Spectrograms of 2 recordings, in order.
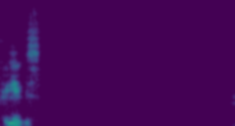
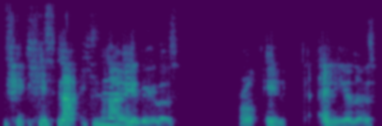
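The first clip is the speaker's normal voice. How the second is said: quiet admission; 10 dB quieter, faster than usual. Retold or imitated. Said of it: "she said".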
